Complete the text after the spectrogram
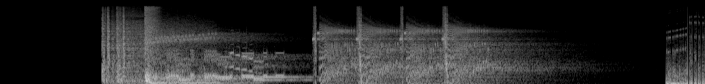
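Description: A magic spell bursts with shimmering chimes and a deep rumble.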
